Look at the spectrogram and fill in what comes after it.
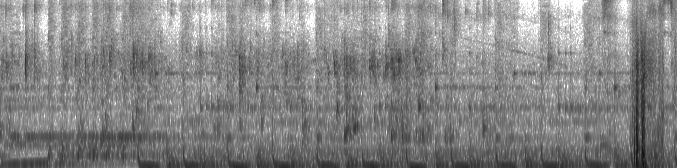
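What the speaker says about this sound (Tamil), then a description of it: "ஒரு அஞ்சு இலை எடுத்து கழுவிக்கலாம்" Five leaves are washed in water, with a steady splashing and a rapid run of regular drips or handling noises throughout, then a brief louder splash near the end. No one speaks.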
